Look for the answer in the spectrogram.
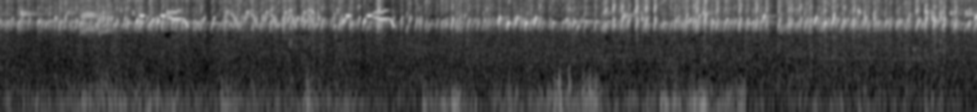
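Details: Goldfinch mating and readiness twitter meant to prompt a quiet male to sing: a continuous, busy stream of high, thin chirps and short trills, closely packed and uneven, with soft low rustling below.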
